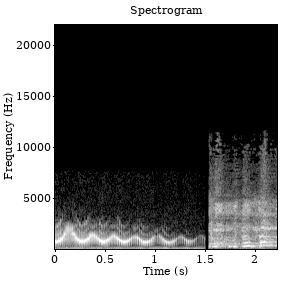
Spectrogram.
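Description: Cartoon 'boing' sound effect: a warbling tone that wobbles up and down about four times a second and sags as it fades. About one and a half seconds in it gives way to upbeat dance music.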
